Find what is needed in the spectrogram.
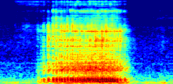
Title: Man Snoring 💤 with a cold..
